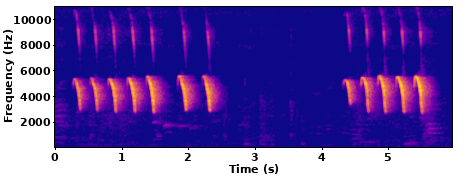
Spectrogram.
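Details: Rapid series of piercing, descending peeps from baby chicks, about four per second, in two bursts separated by a quiet gap of roughly two seconds.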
